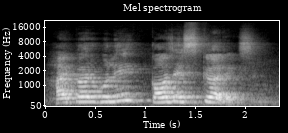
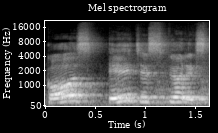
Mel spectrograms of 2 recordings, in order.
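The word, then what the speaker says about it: cosh² x: একইভাবে দেখো হাইপারবোলিক কজ স্কয়ার এক্স, হাইপারবোলিক sign, এটার উচ্চারণ দেখো হাইপারবোলিক কজ স্কয়ার এক্স, কজ এইচ স্কয়ার এক্স না, হাইপারবোলিক কজ স্কয়ার এক্স minus হাইপারবোলিক sine স্কয়ার এক্স।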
